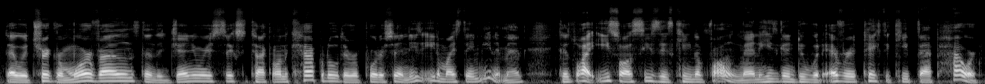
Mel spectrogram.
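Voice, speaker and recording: A man's voice: medium pitch, mellow, no echo. A tired man giving a casual commentary on scripture and the news, swearing a lot and leaning on "okay" and "man" with frequent rhetorical questions. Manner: profane, peppered with "okay" and "man". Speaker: religious commentator.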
